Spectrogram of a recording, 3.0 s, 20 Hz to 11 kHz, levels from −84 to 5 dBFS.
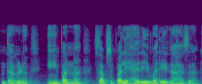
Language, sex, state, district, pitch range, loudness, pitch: Hindi, male, Uttarakhand, Tehri Garhwal, 115-125 Hz, -19 LUFS, 120 Hz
